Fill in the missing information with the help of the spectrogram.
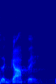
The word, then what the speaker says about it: agape: So the word is agape. It's kind of spelled like agape, A-G-A-P-E, agape.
